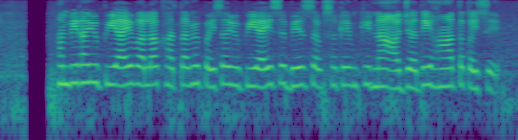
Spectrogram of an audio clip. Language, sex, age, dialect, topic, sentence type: Bhojpuri, female, 18-24, Southern / Standard, banking, question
